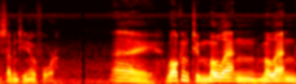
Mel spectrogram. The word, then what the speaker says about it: Morlatton: he welcome to Molen moltin Village cuz I guess the r is silent in 1701 William Penn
